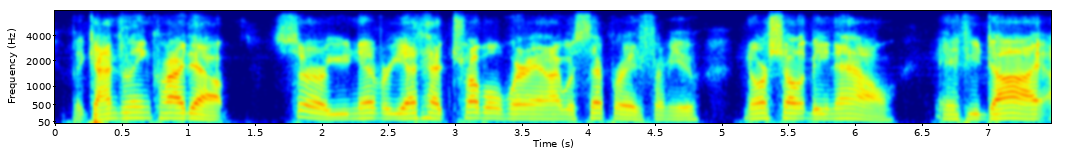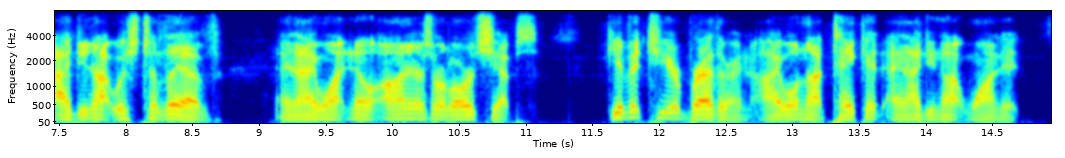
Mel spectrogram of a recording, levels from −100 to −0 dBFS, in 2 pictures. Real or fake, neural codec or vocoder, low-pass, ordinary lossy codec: real; none; 7.2 kHz; Opus, 16 kbps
